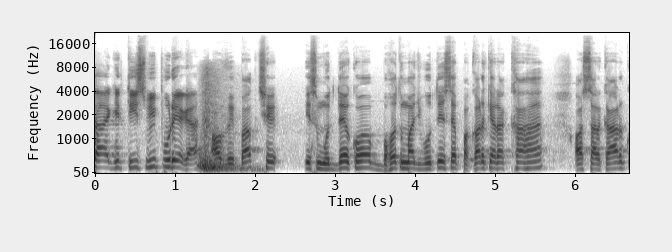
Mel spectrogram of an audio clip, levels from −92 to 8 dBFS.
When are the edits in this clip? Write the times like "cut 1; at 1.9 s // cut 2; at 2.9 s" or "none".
cut 1; at 1.3 s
